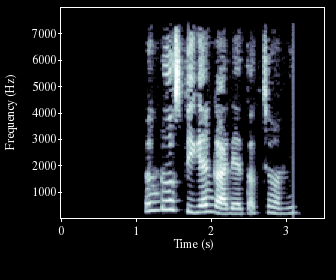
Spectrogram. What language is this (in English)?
Kalenjin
